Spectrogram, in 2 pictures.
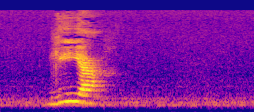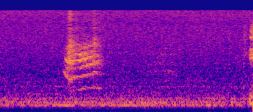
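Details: Pet cat singing indoors; a long wavering, drawn-out meow near the start, then a shorter, fainter meow at about three seconds, in a quiet room.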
